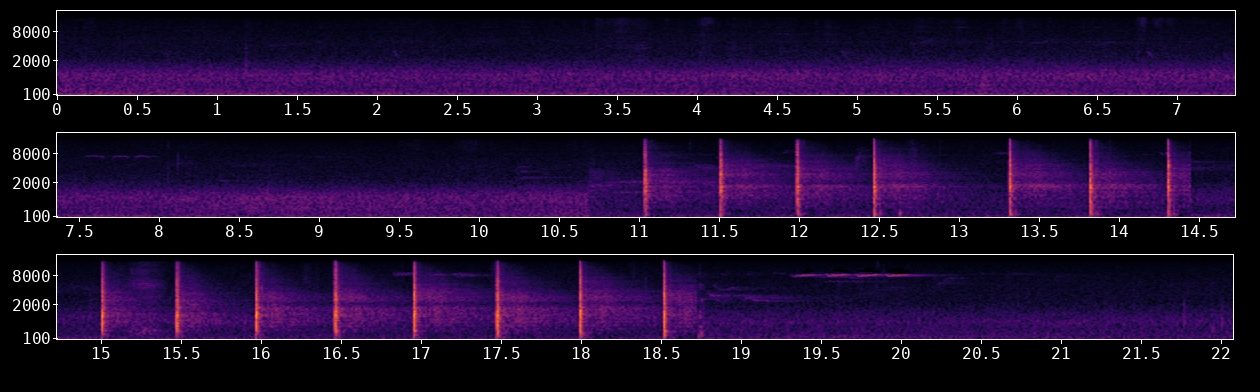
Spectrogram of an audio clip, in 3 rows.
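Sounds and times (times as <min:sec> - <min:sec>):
wooden stake being struck: 0:10.7 - 0:18.8.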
